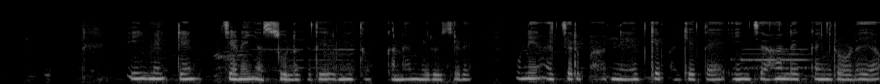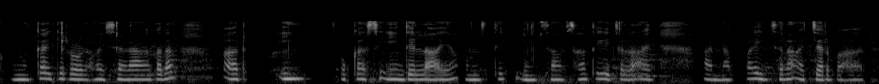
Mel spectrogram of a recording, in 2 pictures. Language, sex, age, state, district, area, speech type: Santali, female, 18-30, West Bengal, Jhargram, rural, spontaneous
